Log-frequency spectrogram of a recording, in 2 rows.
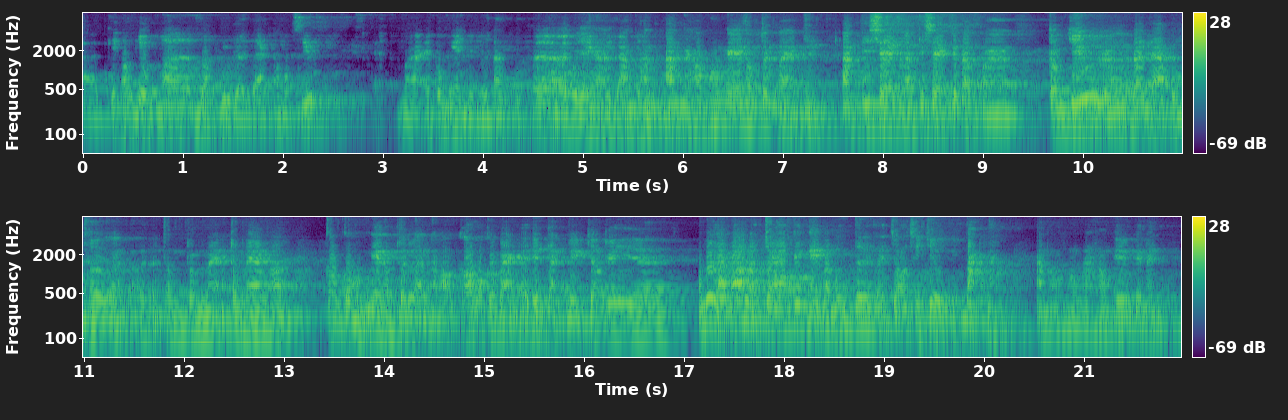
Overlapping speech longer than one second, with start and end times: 4.5-6.0

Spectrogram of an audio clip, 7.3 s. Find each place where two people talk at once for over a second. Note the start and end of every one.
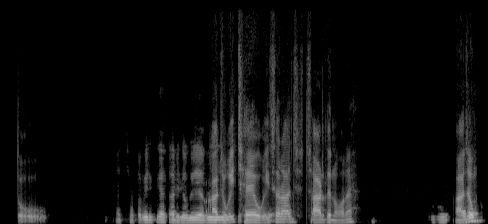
3.2-4.4

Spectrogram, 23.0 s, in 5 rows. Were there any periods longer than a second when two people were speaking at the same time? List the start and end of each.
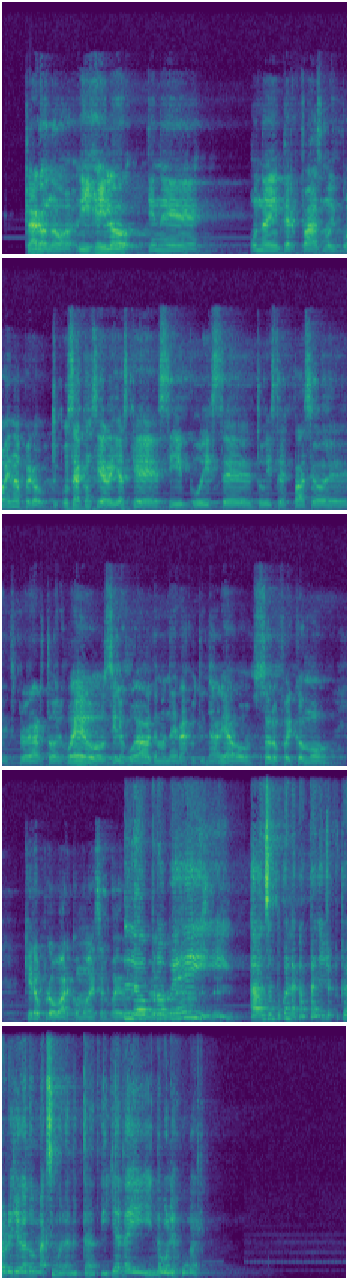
15.4-16.6

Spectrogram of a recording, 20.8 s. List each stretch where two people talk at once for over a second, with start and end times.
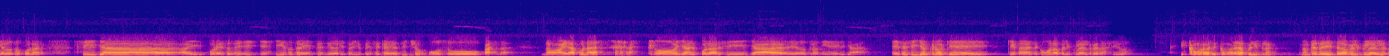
none

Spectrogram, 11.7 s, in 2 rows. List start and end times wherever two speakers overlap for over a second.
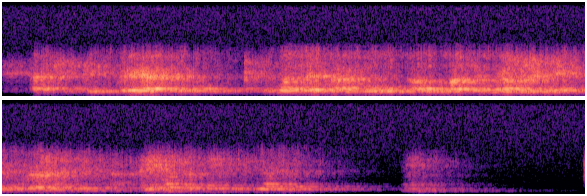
5.0-6.5

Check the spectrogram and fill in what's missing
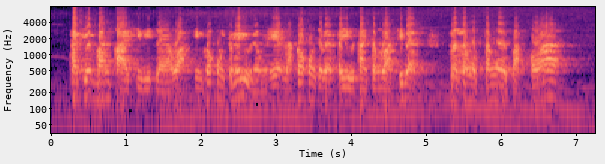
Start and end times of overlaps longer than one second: none

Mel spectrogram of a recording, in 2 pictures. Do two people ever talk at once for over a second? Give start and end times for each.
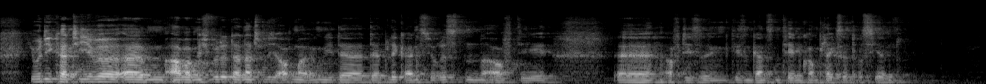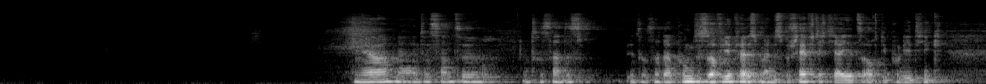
none

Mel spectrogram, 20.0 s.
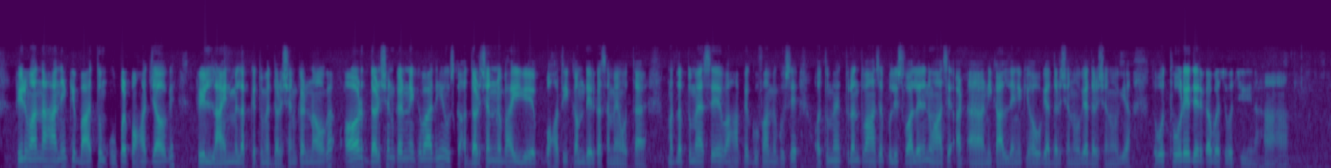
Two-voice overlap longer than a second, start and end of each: none

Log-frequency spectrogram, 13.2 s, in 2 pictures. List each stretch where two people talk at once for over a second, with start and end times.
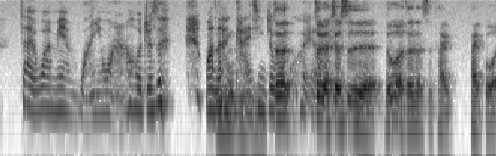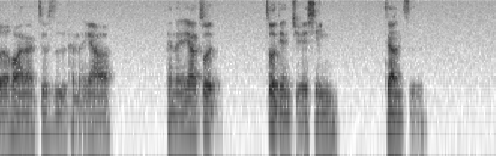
2.9-4.3

